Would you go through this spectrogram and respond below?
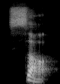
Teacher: നാവിൻറെ കൂർത്ത അറ്റം ആ അറ്റത്തിന്റെ മുകൾഭാഗം രണ്ടു വരി മുൻപല്ലുകൾക്കിടയിൽ പിന്നില ആയിട്ട് വരുകയും അറ്റം ചെറുതായിട്ട് താഴെ മുൻപല്ലിന്റെ പള്ളയിൽ സ്പർശിക്കുകയും ചെയ്യും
